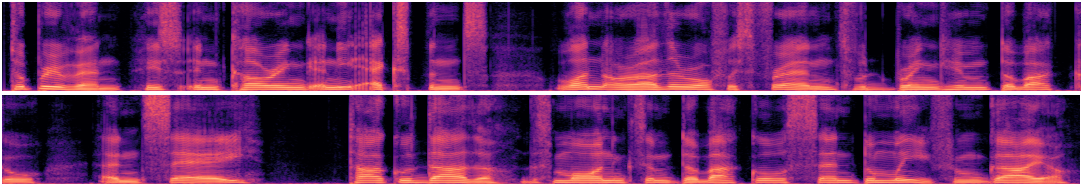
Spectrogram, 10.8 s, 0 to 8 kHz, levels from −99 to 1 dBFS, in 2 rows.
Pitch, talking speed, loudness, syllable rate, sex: 155 Hz, 165 wpm, -18 LUFS, 4.7 syllables/s, male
